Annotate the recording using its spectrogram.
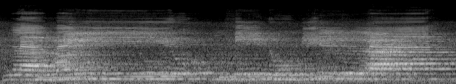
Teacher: Saat may itu agak sengau suara kita. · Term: idgham dengan gunah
